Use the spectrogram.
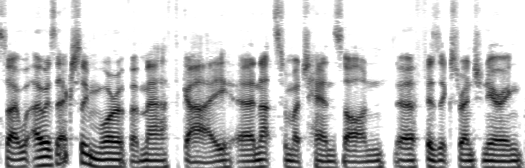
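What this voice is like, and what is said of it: American accent. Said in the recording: “you and your listeners can tell from my accent, I'm from the US.”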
